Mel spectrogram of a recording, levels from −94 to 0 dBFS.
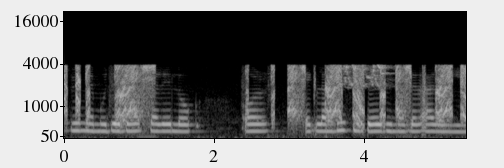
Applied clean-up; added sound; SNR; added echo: none; Scratching (performance technique) + Bird; -4 dB; none.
